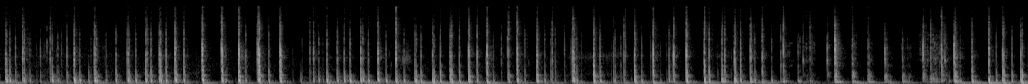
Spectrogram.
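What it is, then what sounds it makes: Glass wall mirror. Fingertips and nails of both hands tap quickly on a flat glass wall mirror, producing a dense, continuous stream of short, sharp taps and clicks. Each tap dies away almost instantly, with bright clicky edges over a steady low hum underneath.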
